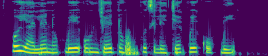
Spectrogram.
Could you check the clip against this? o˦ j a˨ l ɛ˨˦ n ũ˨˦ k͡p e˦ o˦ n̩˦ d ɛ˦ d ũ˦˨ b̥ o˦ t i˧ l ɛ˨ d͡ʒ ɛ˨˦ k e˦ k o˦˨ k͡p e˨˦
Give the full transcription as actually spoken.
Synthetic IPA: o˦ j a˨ l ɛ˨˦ n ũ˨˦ k͡p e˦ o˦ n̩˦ d͡ʒ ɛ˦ d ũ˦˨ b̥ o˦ t i˧ l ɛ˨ d͡ʒ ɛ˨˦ k͡p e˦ k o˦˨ k͡p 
